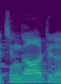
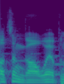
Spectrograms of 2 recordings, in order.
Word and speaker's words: 甑糕: 赠其实如果用纯普通话来讲的话，这个东西应该叫赠糕，但是陕西人、西安人把这个东西念净糕，这是因为我我当时查了，它有一个就是关中话，关中话保留了一个古音，这个净它后来就是有一个音变变成赠了，但是就西安这边把这个净糕这个读音还保留下来了，所以西安人这边都叫净糕，但是你非要叫赠糕，我也不能说你错，但是入乡随俗嘛，对吧？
